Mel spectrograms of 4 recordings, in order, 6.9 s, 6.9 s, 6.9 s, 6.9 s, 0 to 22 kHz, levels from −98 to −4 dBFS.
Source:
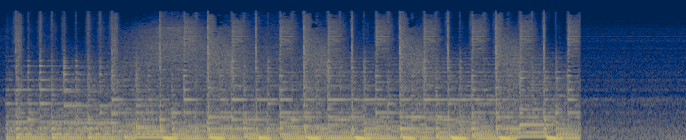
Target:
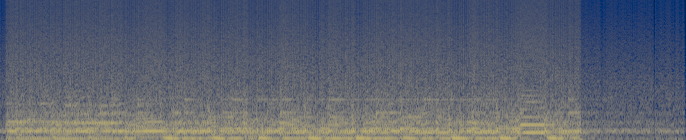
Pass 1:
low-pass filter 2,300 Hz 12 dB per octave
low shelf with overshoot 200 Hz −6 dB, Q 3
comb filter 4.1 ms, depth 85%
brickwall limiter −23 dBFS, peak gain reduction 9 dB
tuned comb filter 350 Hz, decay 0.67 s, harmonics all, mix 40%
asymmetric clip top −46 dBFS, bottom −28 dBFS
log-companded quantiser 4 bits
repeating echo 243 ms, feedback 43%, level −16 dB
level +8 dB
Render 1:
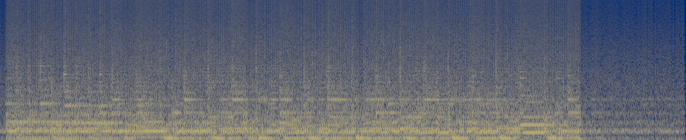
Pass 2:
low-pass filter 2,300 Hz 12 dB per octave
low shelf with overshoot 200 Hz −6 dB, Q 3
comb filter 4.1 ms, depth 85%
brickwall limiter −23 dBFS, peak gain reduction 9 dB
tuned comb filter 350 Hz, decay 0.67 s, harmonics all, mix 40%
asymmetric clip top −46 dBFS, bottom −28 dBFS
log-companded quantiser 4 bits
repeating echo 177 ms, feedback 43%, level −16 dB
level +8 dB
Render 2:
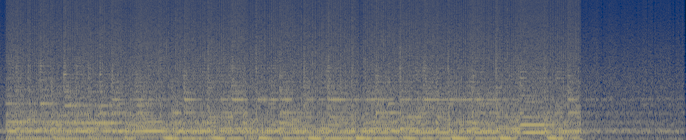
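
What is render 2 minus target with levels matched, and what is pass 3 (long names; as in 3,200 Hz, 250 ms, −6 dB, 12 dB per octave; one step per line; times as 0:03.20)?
2,000 Hz band +4.0 dB
low-pass filter 680 Hz 12 dB per octave
low shelf with overshoot 200 Hz −6 dB, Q 3
comb filter 4.1 ms, depth 85%
brickwall limiter −23 dBFS, peak gain reduction 8.5 dB
tuned comb filter 350 Hz, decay 0.67 s, harmonics all, mix 40%
asymmetric clip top −46 dBFS, bottom −28 dBFS
log-companded quantiser 4 bits
repeating echo 177 ms, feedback 43%, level −16 dB
level +8 dB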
